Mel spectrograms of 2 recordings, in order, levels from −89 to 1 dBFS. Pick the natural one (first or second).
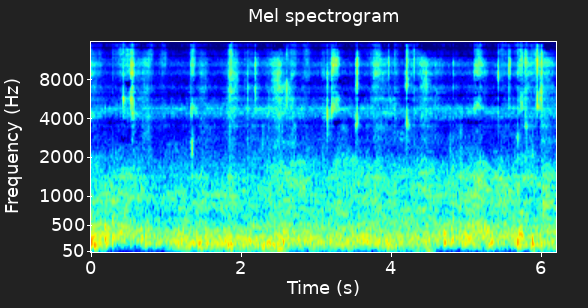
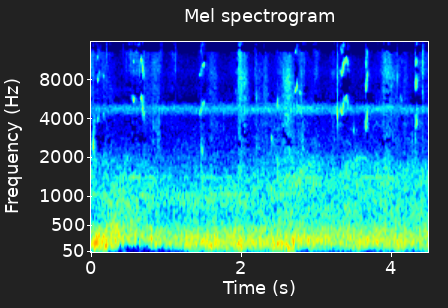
second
